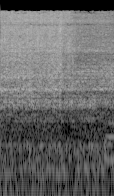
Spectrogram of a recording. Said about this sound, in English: Next thing I like to do is turn on the shower because it's very soothing. I love it. It sounds so beautiful.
